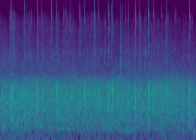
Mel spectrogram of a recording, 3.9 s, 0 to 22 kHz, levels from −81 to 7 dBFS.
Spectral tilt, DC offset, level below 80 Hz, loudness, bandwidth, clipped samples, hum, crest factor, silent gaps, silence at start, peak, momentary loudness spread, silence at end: -1.5 dB/octave; under 0.1%; -64 dBFS; -31 LUFS; over 20 kHz; under 0.1%; none; 22 dB; none; 0 s; -10 dBFS; 2 LU; 0 s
